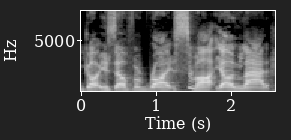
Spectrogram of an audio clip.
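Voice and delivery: loud, slow cockney amusement; cockney singer praising the producer's son. Real, not acted. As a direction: lay on the London cockney, delighted. Delighted cockney praise of the boy.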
